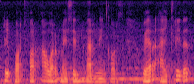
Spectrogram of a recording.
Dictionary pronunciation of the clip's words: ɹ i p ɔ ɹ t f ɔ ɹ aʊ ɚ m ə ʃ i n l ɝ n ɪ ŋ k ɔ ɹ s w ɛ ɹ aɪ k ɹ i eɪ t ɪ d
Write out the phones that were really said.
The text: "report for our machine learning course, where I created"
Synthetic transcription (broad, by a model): ɹ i p ɔ ɹ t f ɔ ɹ aʊ ɚ m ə s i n l ɝ n ɪ ŋ k ɔ ɹ s w ɛ ɹ aɪ k ɹ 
